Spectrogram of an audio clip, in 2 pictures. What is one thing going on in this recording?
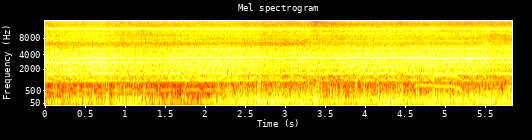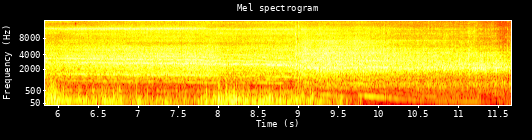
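A zip line trolley whirs and whines along a steel cable, its pitch dropping as it slows near the end.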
